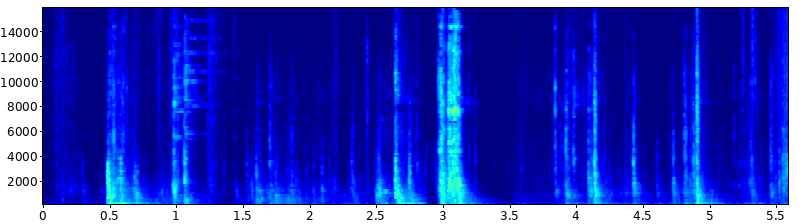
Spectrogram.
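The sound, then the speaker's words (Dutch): A container door at a stone quarry is swung shut with several loud, irregular metallic clanks and scrapes in quick bursts, the heaviest about halfway through, with no voices. “Ja, doe de container maar weer dicht. Ja, die gaan we weer dicht doen.”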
